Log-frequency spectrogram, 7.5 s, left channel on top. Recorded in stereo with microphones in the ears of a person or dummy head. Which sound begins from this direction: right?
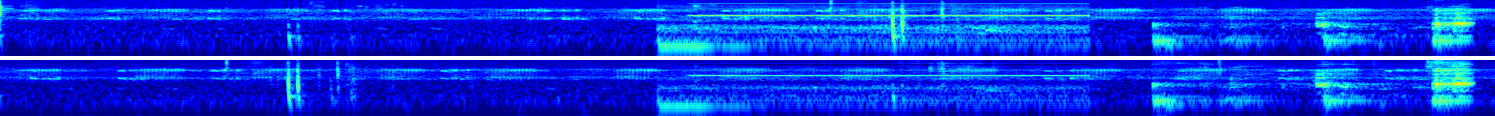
A cough, at 5.8 s.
